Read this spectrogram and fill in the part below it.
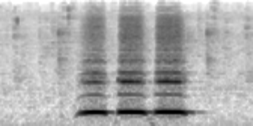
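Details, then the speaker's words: Swiss-style German cuckoo clock whistle box after cleaning debris off the reed and back board, board held in place and blown by mouth: three short, clear, steady whistle notes. It now sounds properly. "it's easier to blow on now and it's actually making a noise so we can glue this thing back on and we should be good to go"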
